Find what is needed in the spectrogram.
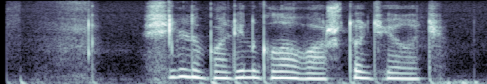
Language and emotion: Russian, sad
